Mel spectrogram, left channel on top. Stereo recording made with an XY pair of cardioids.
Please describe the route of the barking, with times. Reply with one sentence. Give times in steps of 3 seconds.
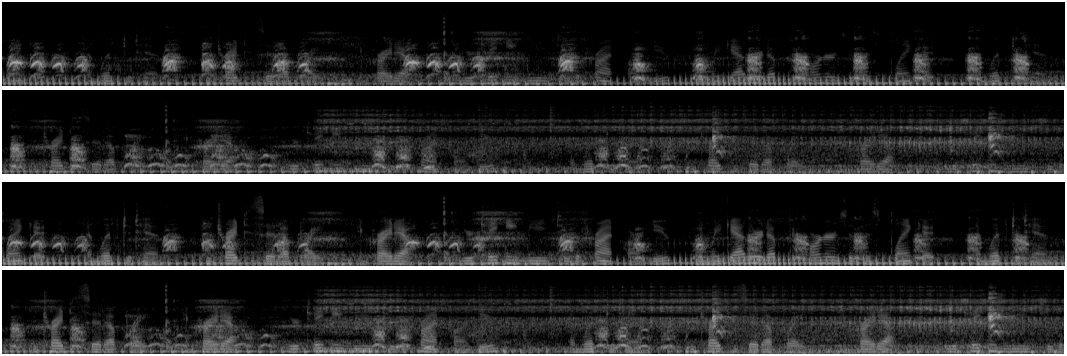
In this clip you hear the barking on the left from 0 s, in the centre from 12 s and on the right from 18 s.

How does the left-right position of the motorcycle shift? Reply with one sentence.
You can hear the motorcycle stay in one place.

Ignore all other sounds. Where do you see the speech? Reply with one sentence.
You can hear the speech on the right.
